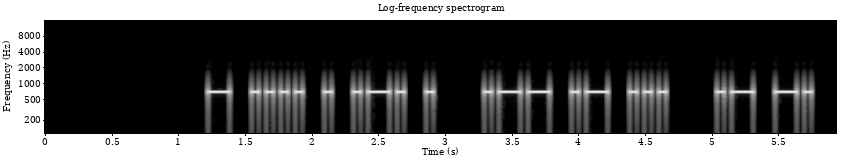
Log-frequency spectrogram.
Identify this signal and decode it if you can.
Morse code, heard as a keyed tone, about 22 wpm, 700 Hz. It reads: THERE WAS AN
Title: Sentences from Top 1400 Words 22wpm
